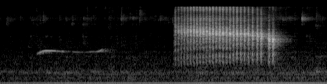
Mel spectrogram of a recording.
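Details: Female common iora calling males, a lure recording: a soft level whistle, then a dense, high, trilled buzz lasting about a second.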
